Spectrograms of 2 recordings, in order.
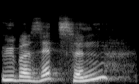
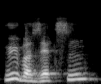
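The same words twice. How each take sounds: First: ÜberSETzen, slow, with SETZ stressed; stress on later syllable. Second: ÜBersetzen, ÜB punched high at the front; first-syllable stress. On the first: Lecturer showing German 'translate', stress on überSETzen. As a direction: land the weight on SETZ in "Übersetzen". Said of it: "the second syllable". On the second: Lecturer showing German 'carry over', stress on ÜBersetzen. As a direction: put the weight on the ÜB of "übersetzen". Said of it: "if I stress the first syllable". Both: Shown as a demonstration.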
